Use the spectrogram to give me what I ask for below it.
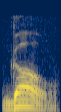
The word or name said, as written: go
